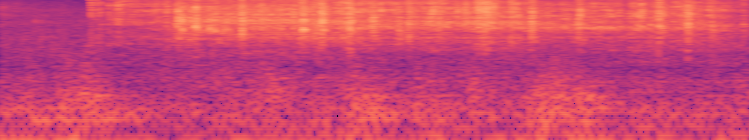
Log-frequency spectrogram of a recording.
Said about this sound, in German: Wasser schießt ein und setzt das Schaufelrad in Bewegung. Per Transmission über große Zahnräder und Lederriemen beginnt sich auch der Schleifstein zu drehen. Das ist ein altes Gartenmesser, was ich hier schleife.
